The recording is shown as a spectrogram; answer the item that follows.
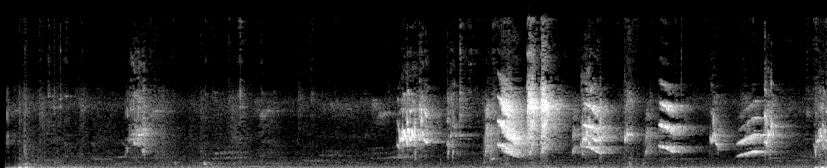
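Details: Budgerigars chirping: bursts of bright, scratchy chatter and short rising whistles mostly in the upper range, sparse near the start and becoming dense and continuous over the second half, with quiet low hum beneath.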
